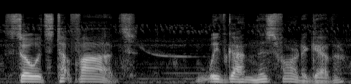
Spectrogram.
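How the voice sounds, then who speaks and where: An actor playing a calm, reassuring adventurer companion in a fantasy video game. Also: male voice, medium pitch, a little slow, faint music behind.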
